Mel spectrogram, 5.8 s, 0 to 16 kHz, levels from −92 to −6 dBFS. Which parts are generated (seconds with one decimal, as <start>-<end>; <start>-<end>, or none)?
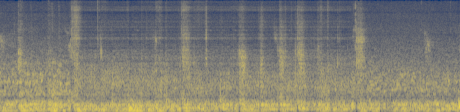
0.9-4.4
